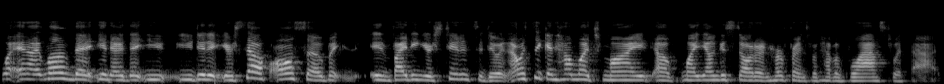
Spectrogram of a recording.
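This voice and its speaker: A woman's voice: mid-range voice, fairly quick, hardly any pauses, dull audio. A woman hosting an online book launch, gushing with praise and asking the poet questions over a video call. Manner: warm, effusive, gushing praise. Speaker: event host. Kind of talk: casual chat.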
